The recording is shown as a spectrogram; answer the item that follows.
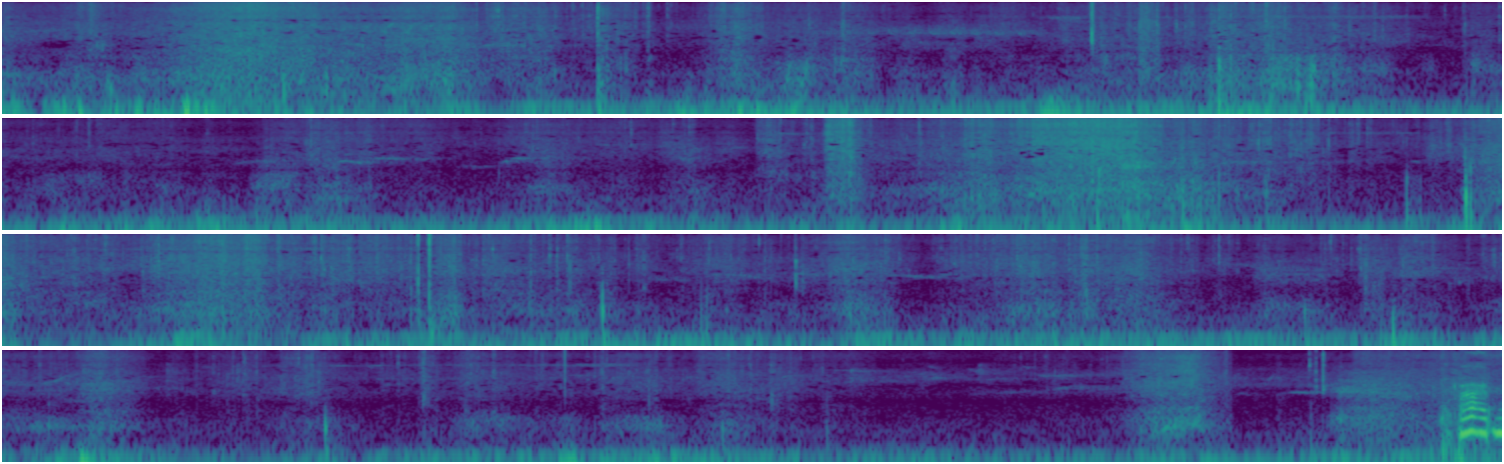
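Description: Scattered rustling and crackling of dry leaf litter and twigs, with footsteps and hand-handling noise as wood ear mushrooms are picked. There are a few sharper snaps and a low steady rumble underneath.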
